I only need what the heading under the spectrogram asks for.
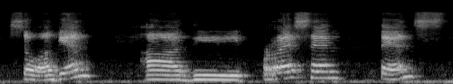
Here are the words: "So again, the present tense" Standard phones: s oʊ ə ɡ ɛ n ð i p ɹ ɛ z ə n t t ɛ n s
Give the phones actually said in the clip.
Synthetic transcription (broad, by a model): s oʊ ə ɡ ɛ n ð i p ɹ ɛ s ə n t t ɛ n s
